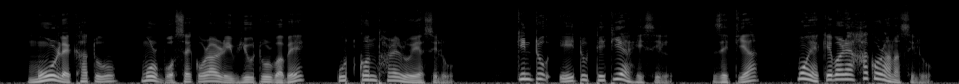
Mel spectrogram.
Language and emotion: Assamese, surprised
